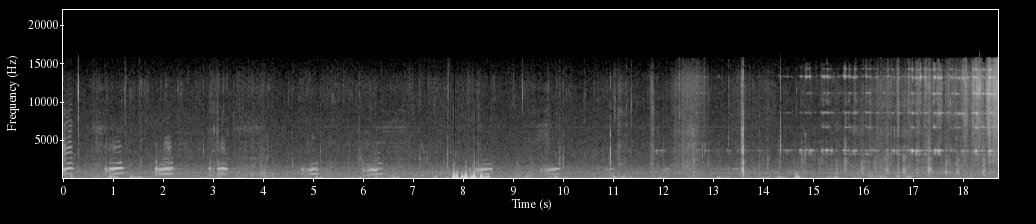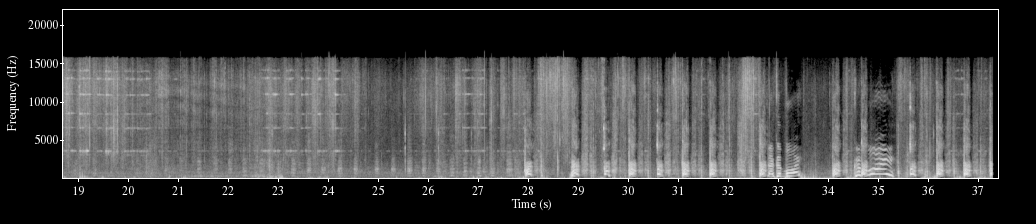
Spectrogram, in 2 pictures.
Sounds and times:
Bow-wow: 0:27.9 - 0:28.2, 0:28.8 - 0:32.0, 0:34.1 - 0:34.9, 0:35.6 - 0:37.3
Yip: 0:28.8 - 0:31.9, 0:34.1 - 0:34.8, 0:35.6 - 0:37.0
Speech: 0:32.7 - 0:33.5, 0:34.5 - 0:35.4.

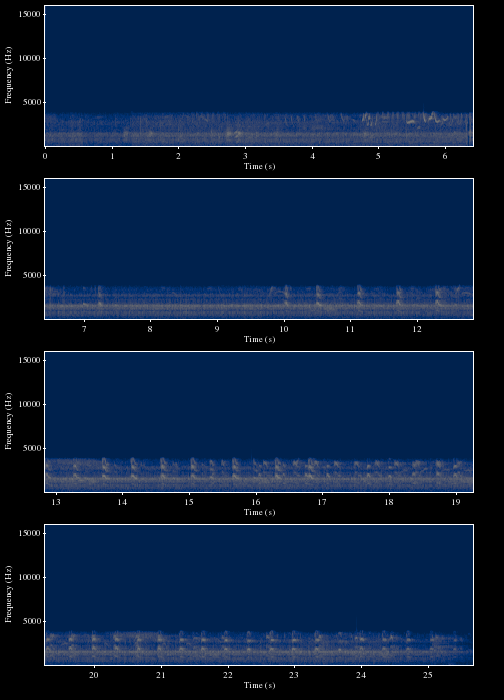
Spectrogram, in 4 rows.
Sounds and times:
Honk: 0:02.4 - 0:03.4, 0:09.8 - 0:25.6.

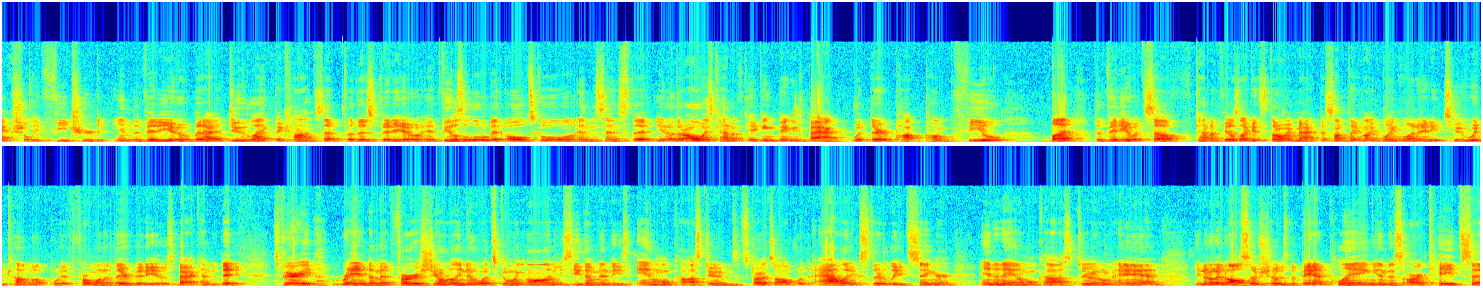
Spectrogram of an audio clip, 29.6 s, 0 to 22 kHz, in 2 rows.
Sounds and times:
Speech: 0:00.0 - 0:29.5.

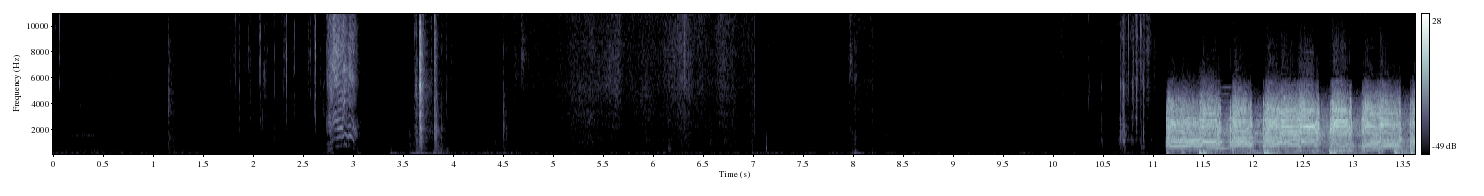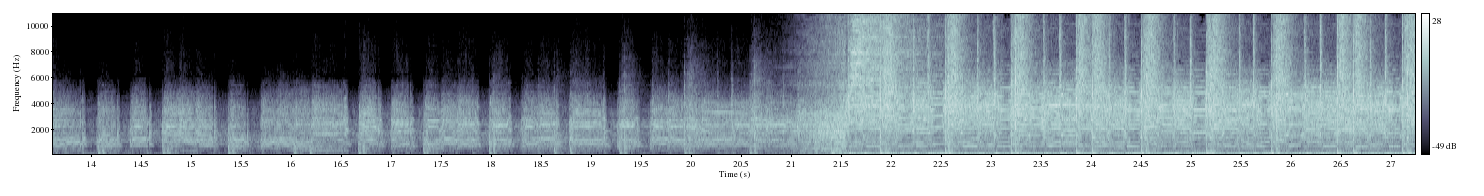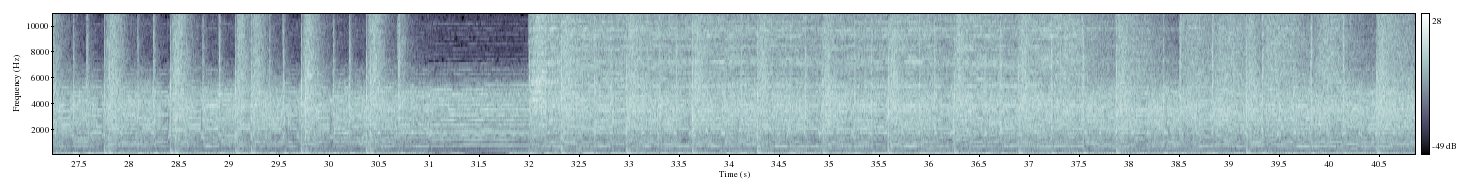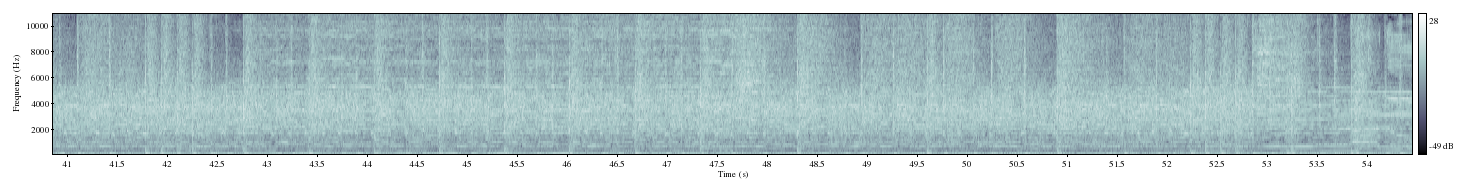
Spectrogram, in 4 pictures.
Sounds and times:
Exciting music: 0:20.7 - 0:30.5, 0:32.0 - 0:54.4.

